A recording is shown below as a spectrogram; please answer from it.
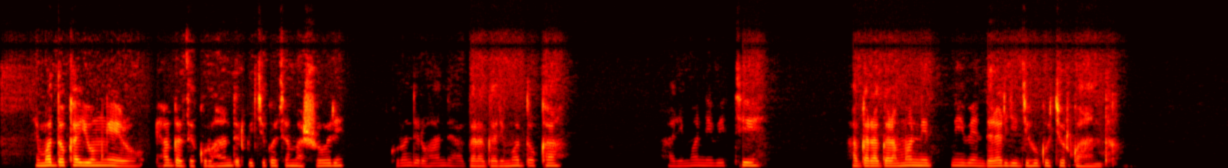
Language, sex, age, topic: Kinyarwanda, female, 18-24, government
